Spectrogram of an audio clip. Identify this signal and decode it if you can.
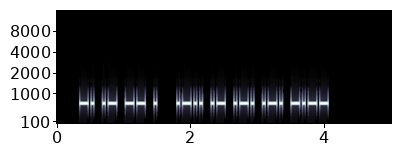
Morse code, heard as a keyed tone, about 27 wpm, 700 Hz. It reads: NAME LARRY
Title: Practice QSO - Exchange 1 - Beginning - 28wpm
